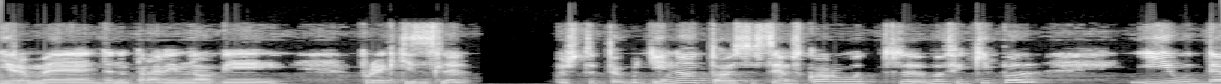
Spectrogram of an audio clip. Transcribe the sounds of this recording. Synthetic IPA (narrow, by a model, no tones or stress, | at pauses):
iɾəmɛd̪ɐnɐpɾavimnɔvi | pɾoɛkt̪izɐslɛd̪ | vəʃt̪ət̪əɡod̪inət̪ɔɛssəfsɛmskɔɾʊːt̪vəfɛkʲipə | iod̪̚d̪ɛ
